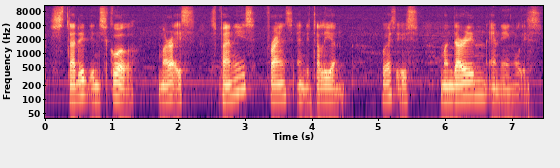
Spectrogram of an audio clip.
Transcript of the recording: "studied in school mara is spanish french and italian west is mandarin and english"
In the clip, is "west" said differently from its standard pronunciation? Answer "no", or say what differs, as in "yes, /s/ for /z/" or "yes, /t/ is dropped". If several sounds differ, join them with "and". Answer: yes, /t/ is dropped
